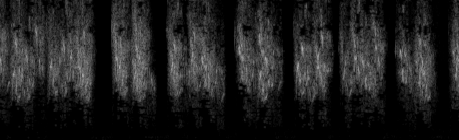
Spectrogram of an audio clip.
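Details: Lure recording of a young sparrow for bird trapping, made of loud scratchy high-pitched chirp bursts in a steady rhythm, about two per second, separated by brief silences.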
